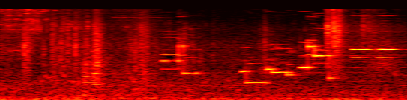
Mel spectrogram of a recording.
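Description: A small robot chirps and beeps in quick bursts.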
